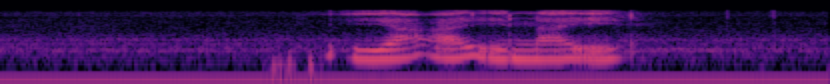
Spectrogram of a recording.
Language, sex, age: Venda, female, 26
